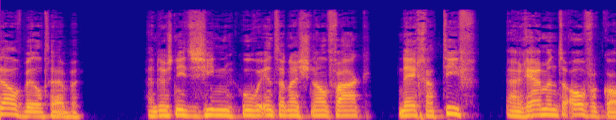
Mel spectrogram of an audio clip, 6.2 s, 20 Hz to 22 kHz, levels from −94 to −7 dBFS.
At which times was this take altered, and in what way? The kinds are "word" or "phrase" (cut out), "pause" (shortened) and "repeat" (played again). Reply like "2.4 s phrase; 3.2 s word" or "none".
none

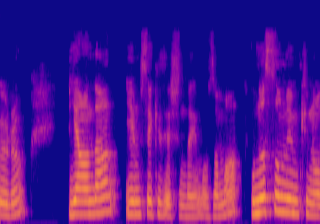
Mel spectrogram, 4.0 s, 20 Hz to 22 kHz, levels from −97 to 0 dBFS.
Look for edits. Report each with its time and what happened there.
3.1 s pause

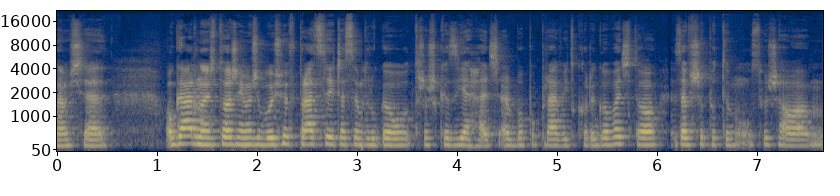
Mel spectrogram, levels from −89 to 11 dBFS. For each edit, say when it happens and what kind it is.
3.0 s phrase; 5.1 s word; 6.1 s pause

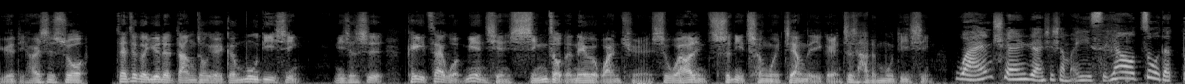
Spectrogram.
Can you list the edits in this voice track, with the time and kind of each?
none

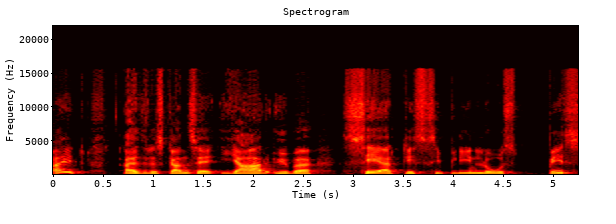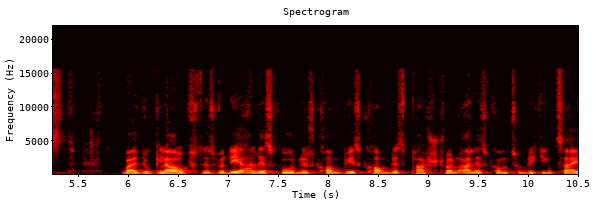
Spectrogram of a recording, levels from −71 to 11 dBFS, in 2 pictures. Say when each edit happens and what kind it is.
none

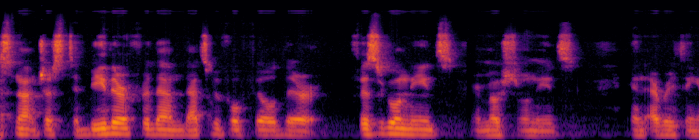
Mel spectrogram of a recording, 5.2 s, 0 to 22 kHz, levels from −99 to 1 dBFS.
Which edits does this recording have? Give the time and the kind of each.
1.6 s word; 3.5 s pause

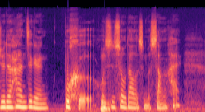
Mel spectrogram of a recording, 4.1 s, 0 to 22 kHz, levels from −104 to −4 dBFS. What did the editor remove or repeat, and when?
1.1 s pause

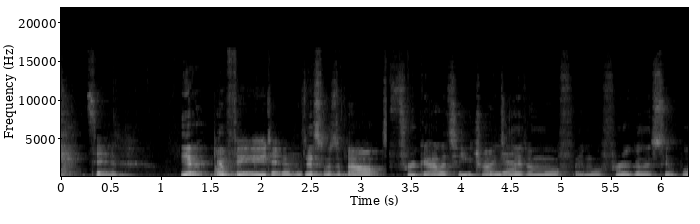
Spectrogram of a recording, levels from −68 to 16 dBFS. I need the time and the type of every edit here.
2.4 s phrase; 3.3 s word; 5.1 s word

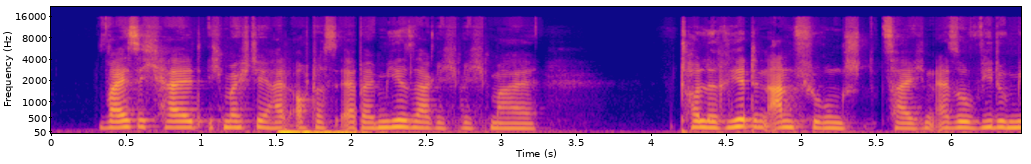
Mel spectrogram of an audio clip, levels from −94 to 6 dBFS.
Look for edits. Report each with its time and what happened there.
2.0 s phrase; 2.7 s repeat

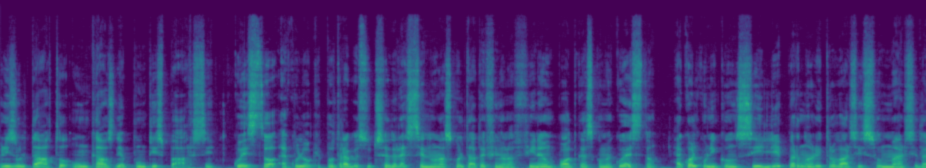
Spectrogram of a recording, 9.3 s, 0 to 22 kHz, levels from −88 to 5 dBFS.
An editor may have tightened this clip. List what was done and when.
none

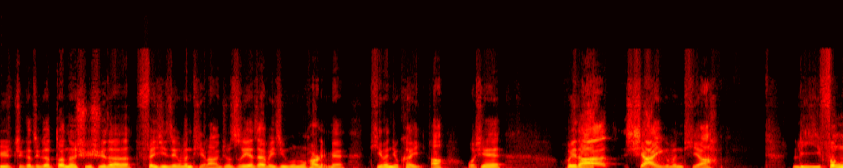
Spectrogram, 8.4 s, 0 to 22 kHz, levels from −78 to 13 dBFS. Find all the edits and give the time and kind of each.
none

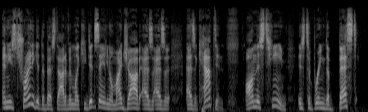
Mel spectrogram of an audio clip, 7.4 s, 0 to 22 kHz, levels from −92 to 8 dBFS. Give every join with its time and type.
2.1 s phrase; 3.1 s repeat

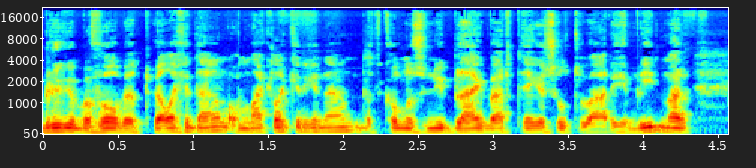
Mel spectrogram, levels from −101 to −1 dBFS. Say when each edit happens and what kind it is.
1.3 s word

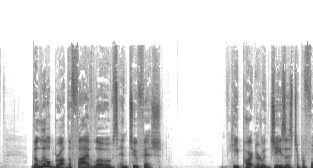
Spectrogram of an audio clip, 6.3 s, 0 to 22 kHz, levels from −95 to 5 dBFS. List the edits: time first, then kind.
1.0 s word; 5.2 s word

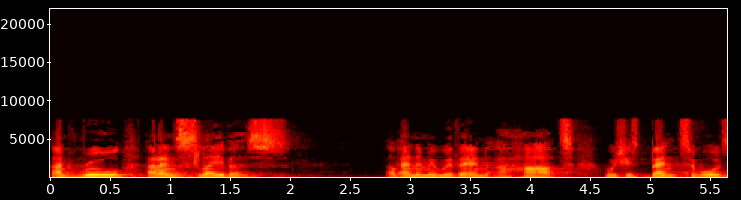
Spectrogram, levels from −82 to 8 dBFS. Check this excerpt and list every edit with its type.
2.9 s phrase

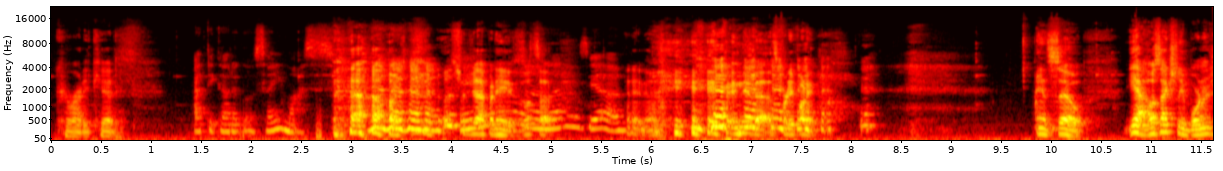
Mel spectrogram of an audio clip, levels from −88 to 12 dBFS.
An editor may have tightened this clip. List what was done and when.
4.1 s phrase

